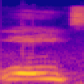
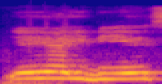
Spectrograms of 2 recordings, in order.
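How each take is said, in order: First: It is spoken as a single one-syllable word. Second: Each letter is spoken separately, one by one. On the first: The speaker calls it right. "ஒரு வேர்டாவே pronounce பண்ணுவோம்" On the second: The speaker calls it wrong. "ஏஐடிஎஸ் அப்படின்னு சொல்ல மாட்டோம்"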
